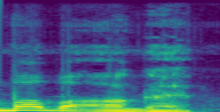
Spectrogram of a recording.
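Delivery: "بابا" stressed, then falling to a close; children's call, settling. A narrator's reading. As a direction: repeat "بابا آ گئے" gladly, landing down. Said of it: "بچے اس کو دیکھ کر دوڑ پڑتے اور کہتے". ("بابا" پر زور، آخر میں آواز نیچے آتی ہوئی)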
